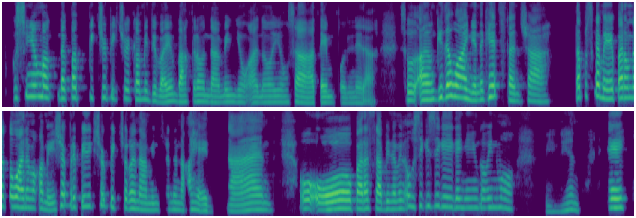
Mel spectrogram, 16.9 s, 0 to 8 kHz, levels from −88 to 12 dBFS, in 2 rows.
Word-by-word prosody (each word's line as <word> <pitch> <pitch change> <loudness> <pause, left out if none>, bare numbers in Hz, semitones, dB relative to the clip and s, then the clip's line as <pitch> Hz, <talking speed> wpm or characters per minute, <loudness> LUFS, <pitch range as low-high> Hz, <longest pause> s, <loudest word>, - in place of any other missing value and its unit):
gusto 280 +5 -6
niyang 320 0 +2
mag 300 0 +2
nagpapicture-picture 280 -2 -3
kami, 240 -2 -2
'di 200 - -5
ba, 165 +1 0
'yong 195 - -5
background 175 0 -3
namin 170 +2 -5
'yong 165 -2 -9
ano 160 +1 -7
'yong 165 0 -9
sa 155 -3 0
temple 155 -2 -5
nila, 145 0 -10 0.3
so 220 -1 -2
ang 230 +1 +5
ginawa 310 0 +8
niya 215 - +1
nag-headstand 245 - +1
siya, 185 -4 -2 0.4
tapos 295 +1 -2
kami 265 -6 +5
parang 285 +2 +4
natuwa 285 -2 +4
naman 255 -1 -2
kami, 230 -6 -3
siyempre 315 -4 -2
pinicture-picturan 265 -5 -4
namin 190 -2 -4
siya 205 +2 -15
na 200 -2 -6
naka-headstand, 185 +1 -3 0.4
oo, 230 +1 +6
para 230 0 +3
sabi 220 -1 0
namin, 220 +3 -5
"O 300 - -3
sige-sige, 305 0 -6
ganiyan 255 0 -6
'yong - - -9
gawin 265 +1 -7
mo, 245 -4 -7 0.4
kaya 150 -1 -20
mo 150 - -22
'yan." 195 +2 -9 0.4
Eh, 255 +1 +6
230 Hz, 170 wpm, -23 LUFS, 185-270 Hz, 0.4 s, ginawa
